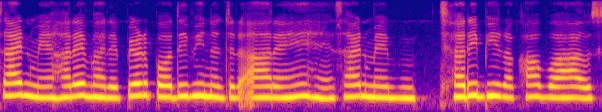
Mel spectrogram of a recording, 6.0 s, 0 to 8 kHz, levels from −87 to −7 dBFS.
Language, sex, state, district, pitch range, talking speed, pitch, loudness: Hindi, female, Jharkhand, Garhwa, 270-300 Hz, 180 wpm, 285 Hz, -12 LUFS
